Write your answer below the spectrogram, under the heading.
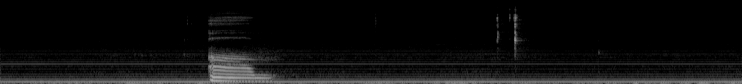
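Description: Steady electrical mains hum. About two seconds in, a short voiced sound falling in pitch breaks through, and around five seconds in there is a small click.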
